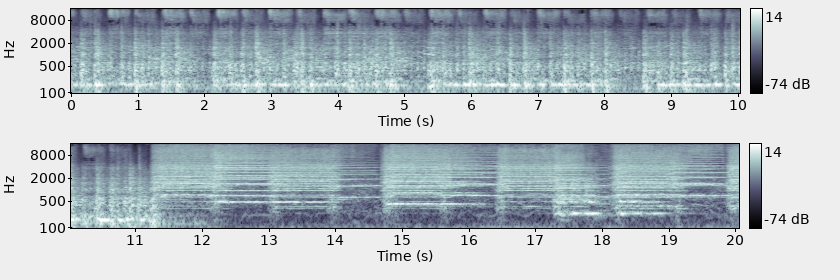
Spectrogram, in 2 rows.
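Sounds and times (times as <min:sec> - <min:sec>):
rapid drum beat: 0:00.0 - 0:12.6
marching band playing: 0:00.0 - 0:20.0.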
